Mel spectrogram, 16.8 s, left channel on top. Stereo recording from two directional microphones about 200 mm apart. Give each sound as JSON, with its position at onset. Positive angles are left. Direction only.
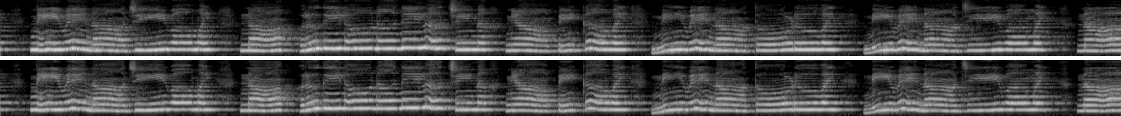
{"t": 0.4, "sound": "child singing", "side_deg": -25}
{"t": 3.6, "sound": "music", "side_deg": -25}
{"t": 6.8, "sound": "female singing", "side_deg": -25}
{"t": 8.4, "sound": "music", "side_deg": -25}
{"t": 9.9, "sound": "child singing", "side_deg": -25}
{"t": 16.1, "sound": "a sound", "side_deg": -25}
